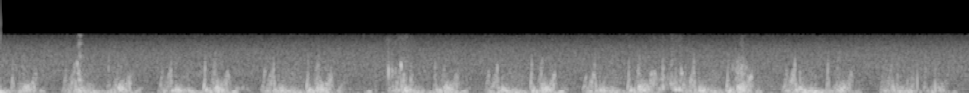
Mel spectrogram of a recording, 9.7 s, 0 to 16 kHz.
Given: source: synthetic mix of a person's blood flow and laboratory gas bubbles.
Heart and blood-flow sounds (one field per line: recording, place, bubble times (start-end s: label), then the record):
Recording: Doppler ultrasound of blood flow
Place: precordium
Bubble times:
0.74-0.91 s: bubbles
3.85-4.14 s: bubbles
6.50-6.83 s: bubbles
7.31-7.48 s: bubbles
From the record:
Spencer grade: 2 (many but less than half of the cardiac periods contain bubble signals, singularly or in groups)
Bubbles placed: anywhere in the cardiac cycle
